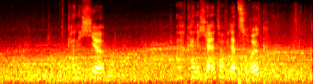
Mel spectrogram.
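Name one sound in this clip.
A young woman speaks quietly into a close microphone.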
